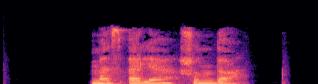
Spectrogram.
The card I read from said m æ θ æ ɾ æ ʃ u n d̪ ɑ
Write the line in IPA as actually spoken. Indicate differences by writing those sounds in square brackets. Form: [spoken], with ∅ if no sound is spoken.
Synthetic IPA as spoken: m æ [s] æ [l] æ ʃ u n d̪ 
